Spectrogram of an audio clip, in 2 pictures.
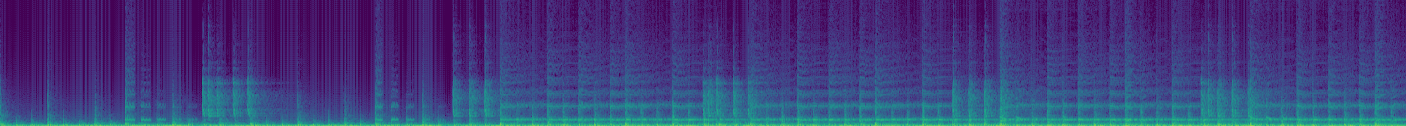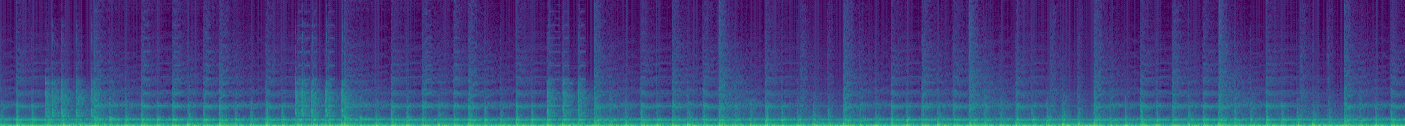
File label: Intense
